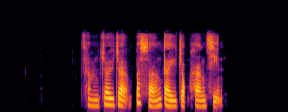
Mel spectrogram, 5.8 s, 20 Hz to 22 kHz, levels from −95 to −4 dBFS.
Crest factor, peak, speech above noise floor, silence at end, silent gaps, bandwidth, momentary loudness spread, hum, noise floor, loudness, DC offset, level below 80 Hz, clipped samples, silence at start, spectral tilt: 18 dB; -2 dBFS; over 72 dB; 1.35 s; 2.66-2.72 s; 8 kHz; 11 LU; none; under -90 dBFS; -18 LUFS; under 0.1%; -66 dBFS; under 0.1%; 1.65 s; -3.5 dB/octave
